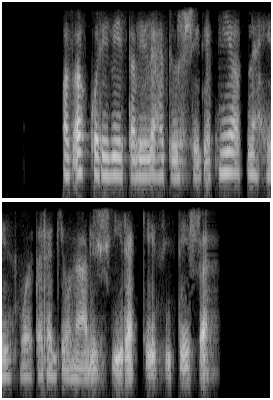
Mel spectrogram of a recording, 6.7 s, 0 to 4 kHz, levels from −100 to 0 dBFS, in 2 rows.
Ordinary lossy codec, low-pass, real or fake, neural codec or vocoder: AAC, 24 kbps; 3.6 kHz; fake; codec, 24 kHz, 6 kbps, HILCodec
